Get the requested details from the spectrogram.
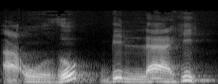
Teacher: lorsque le nom est précédé de kasra, comme dans ce cas, bi, ba ici porte kasra, alors dans ce cas, la lettre lam de Allah est lue avec finesse, avec légèreté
